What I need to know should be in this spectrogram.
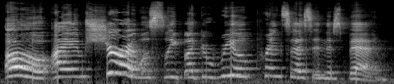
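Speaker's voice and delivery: bubbling with hope; girl sure she'll sleep like a princess; excited girl. Acted.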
